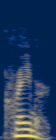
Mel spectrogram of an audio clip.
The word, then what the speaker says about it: Kremer: it's spelled crammer k-r-e-m-e-r i believe it's pronounced kramer because that's what he called himself and then kulap on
